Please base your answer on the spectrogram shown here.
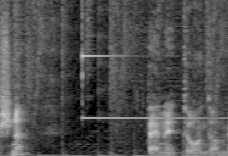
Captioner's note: ding!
